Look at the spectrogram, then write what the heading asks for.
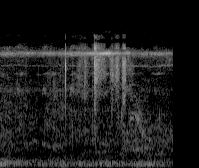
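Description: A night insect gives a steady, high, shrill trill that runs unbroken over low rumbling background noise.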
